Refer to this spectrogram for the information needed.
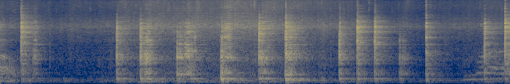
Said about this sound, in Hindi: अब दाल को और इस सबको मिक्स कर लेंगे।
